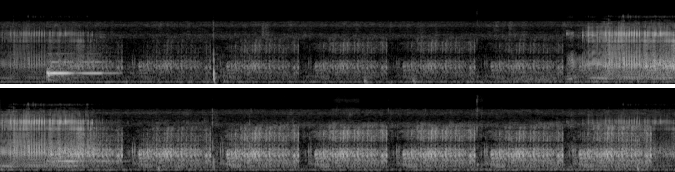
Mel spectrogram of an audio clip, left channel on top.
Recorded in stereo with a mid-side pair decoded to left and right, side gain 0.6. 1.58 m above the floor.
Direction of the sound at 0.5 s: 70° left.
